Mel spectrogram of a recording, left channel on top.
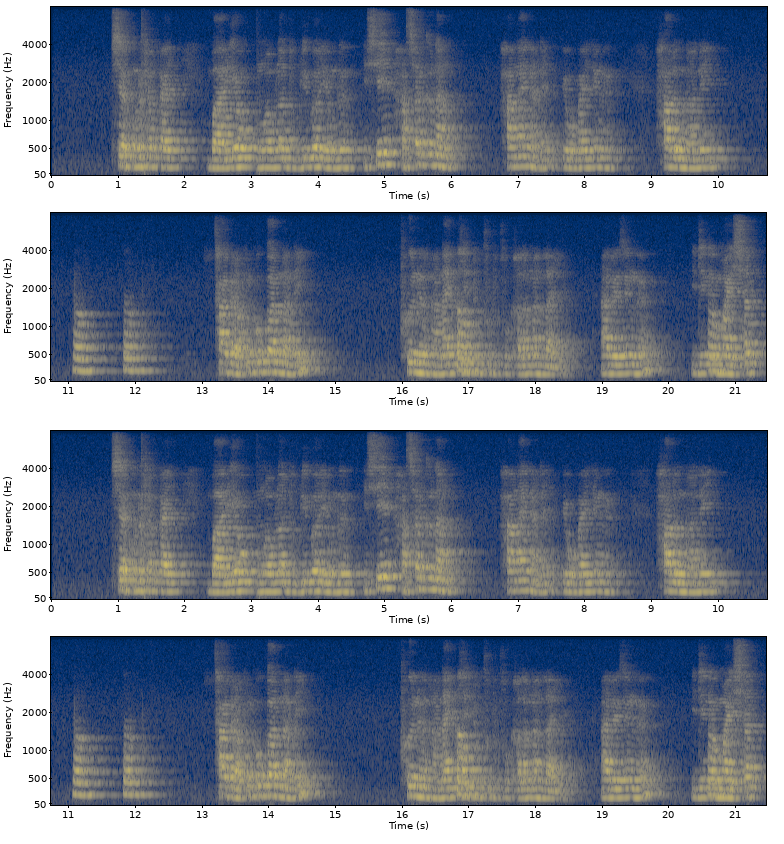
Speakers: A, on the left; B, on the right.
A: <unintelligible> थाखाय बारियाव नङाब्ला दुब्लि बारियावनो इसे हासार गोनां हा नायनानै बेवहाय जोङो हालोवनानै
B: औ औ।
A: हाग्राफोरखौ गारनानै फोनो हानाय
B: औ
A: जे दुफु दुफु खालामनानैलायो आरो जोङो। इदिनो
B: औ
A: माइसा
